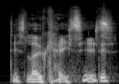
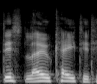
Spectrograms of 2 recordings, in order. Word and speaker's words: dislocated: No, but when I was there, he was supposed to be the drummer, and he discolated his... That's not how you say it. Discolated? – Dislocated. – Dislocated his shoulder.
